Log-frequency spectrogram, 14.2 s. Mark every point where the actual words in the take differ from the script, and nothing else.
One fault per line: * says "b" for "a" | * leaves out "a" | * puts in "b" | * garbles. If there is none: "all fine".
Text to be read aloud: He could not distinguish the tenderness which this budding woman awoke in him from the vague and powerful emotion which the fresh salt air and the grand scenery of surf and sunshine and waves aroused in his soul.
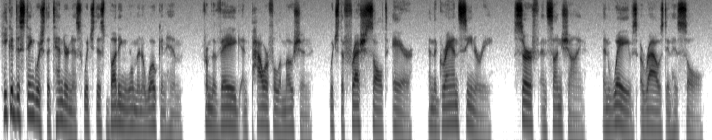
* leaves out "not"
* leaves out "of"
